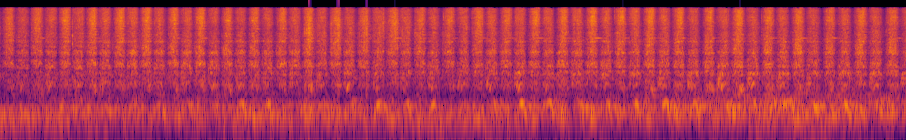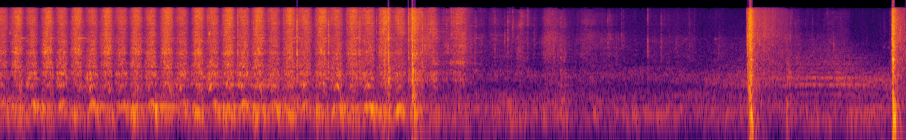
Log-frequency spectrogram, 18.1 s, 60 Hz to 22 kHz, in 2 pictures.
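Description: Hand saw cutting through a dead branch in fast, even back-and-forth strokes, stopping about 13 seconds in. Two sharp cracks of wood follow near the end.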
